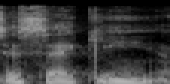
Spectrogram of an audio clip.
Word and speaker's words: isekai: For the commenters, it is pronounced isekai.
